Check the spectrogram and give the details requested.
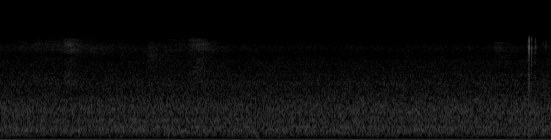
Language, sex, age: South Ndebele, male, 25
